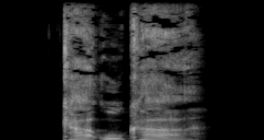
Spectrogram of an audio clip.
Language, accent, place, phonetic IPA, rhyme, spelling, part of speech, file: German, Germany, Berlin, [kaːʔʊntˈkaː], -aː, k. u. k., abbreviation, De-k. u. k..ogg
- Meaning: imperial and royal, (with reference to the Habsburg monarchy), K and K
